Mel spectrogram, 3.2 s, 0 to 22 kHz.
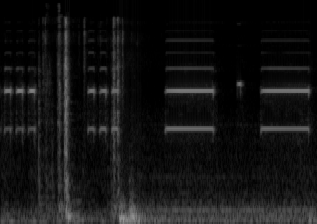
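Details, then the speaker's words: Honda with newly installed Walbro 450 upgraded fuel pump wired through a relay, key turned to accessory: steady high electric hum for about half a second, drops, then runs again; normal fuel pump priming. "literally hear it kick on, bro. It's crazy."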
